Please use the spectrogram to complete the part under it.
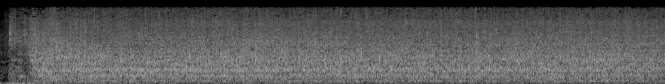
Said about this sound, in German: Und mit dieser Flut werden die Schiffe durch die 14 Meter lange Wasserteststrecke gezogen oder geschoben.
